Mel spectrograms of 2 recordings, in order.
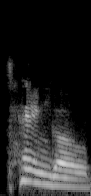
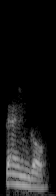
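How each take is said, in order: First: The first consonant is a hard T. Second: The first consonant is soft, close to D. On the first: The speaker calls it wrong. "not tango" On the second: The speaker calls it right. "The letter T is pronounced like D with voicing"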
